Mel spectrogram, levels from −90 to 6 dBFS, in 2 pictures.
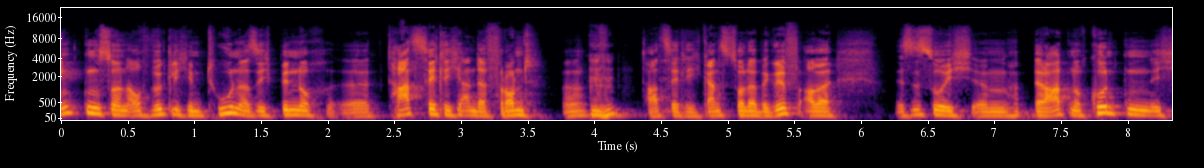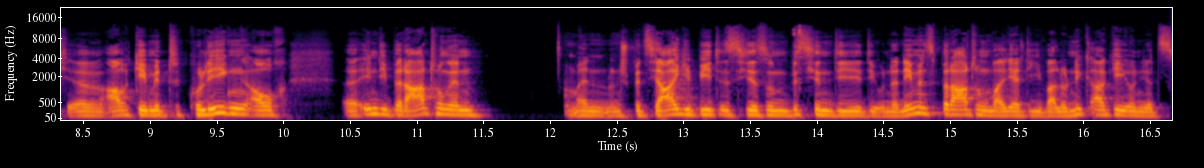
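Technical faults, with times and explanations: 13.83–13.90 s, corrupt frame decoded: A short, sudden artefact cuts into the speech for about 70 ms. It has no relation to the surrounding sound. Its peak is loud, near -10 dBFS. The length fits roughly three damaged compressed frames. Bits in those frames were flipped, yet the decoder played them anyway. Misread gains and codes put energy at the wrong frequencies, so the burst sounds like a sudden artefact.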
